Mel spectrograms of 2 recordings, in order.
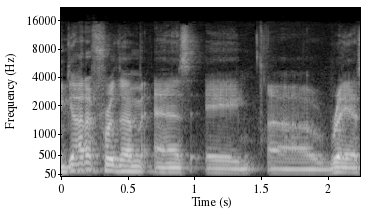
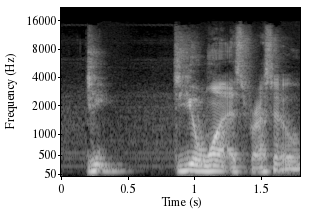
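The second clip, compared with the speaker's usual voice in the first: all-excited, eager voice; 3 semitones higher than usual. Retelling a daughter offering espresso in the morning: imitating excited daughter. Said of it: "she's all excited".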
